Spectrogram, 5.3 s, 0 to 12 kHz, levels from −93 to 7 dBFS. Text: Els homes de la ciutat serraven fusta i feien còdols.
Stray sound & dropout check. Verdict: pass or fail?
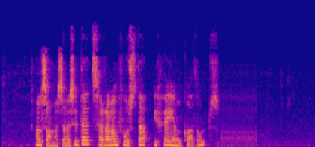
pass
